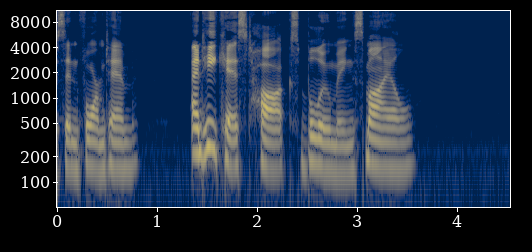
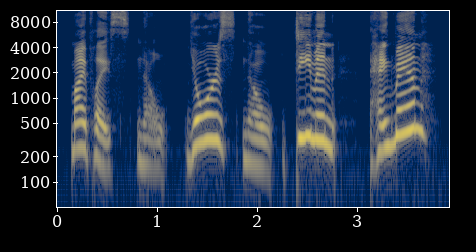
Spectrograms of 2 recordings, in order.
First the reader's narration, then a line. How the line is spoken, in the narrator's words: Gasping all the while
